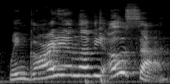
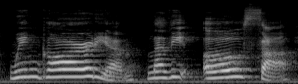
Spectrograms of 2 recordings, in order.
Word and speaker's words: Wingardium Leviosa: having much more luck Wingardium Leviosa he shouted waving his long long arms like windmill you're saying it wrong Harry heard of mine Hermione snap its Wingardium Leviosa make the guard nice and long you do it then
